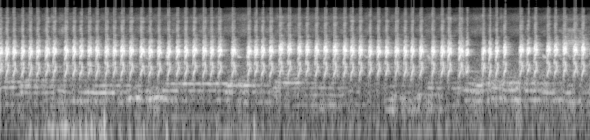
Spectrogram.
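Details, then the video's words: Noisy, long-rolling yellow-vented bulbul song meant to lure wild bulbuls: a dense chain of sharp chattering notes, quick and nearly continuous, with only a couple of brief breaks. "TRUCUKAN RIBUT BUAT PIKAT, MASTERAN DAN PANCINGAN TRUCUKAN PAUD DAN OMBYOKAN"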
